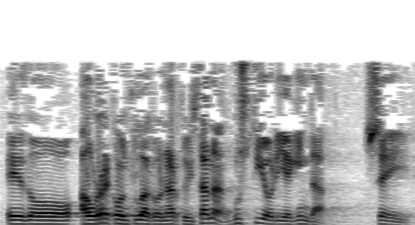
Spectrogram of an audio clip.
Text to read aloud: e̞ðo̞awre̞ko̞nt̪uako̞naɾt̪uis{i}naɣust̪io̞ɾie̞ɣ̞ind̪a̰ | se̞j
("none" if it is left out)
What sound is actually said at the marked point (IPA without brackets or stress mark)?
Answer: a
